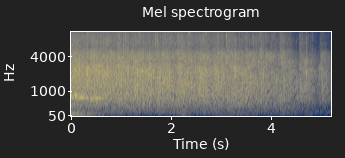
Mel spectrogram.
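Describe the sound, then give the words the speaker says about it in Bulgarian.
A church audience claps together, giving God an offering of applause, in sustained, dense applause that holds steady for several seconds before thinning slightly toward the end, with no voices standing out. “О, ако вярваш в това, дай на Бога едно мощно дарение на ръкопляскане.”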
